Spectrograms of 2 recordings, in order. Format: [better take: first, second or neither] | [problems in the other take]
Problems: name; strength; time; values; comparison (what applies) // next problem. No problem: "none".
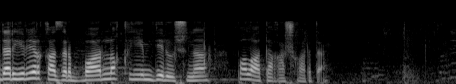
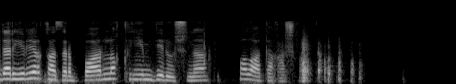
first | noise reduction (neural mask model RNNoise)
